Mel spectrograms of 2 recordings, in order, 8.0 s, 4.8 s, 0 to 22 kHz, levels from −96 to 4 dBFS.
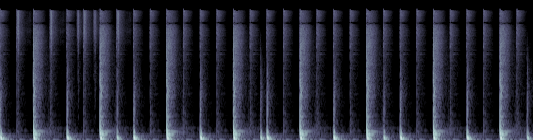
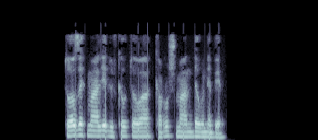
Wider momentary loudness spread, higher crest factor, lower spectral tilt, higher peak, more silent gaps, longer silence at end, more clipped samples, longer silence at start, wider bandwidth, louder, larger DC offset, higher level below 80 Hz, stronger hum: first, 17 LU vs 7 LU; about the same, 20 dB vs 20 dB; about the same, -5.5 dB/octave vs -5 dB/octave; second, -4 dBFS vs 0 dBFS; neither; second, 0.05 s vs 1.4 s; neither; second, 0 s vs 1 s; first, 17 kHz vs 8.8 kHz; second, -26 LUFS vs -18 LUFS; neither; first, -26 dBFS vs -44 dBFS; neither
